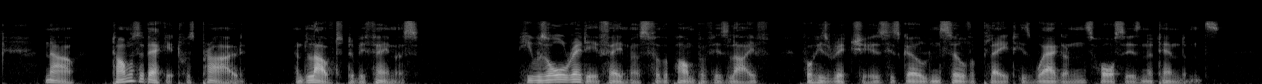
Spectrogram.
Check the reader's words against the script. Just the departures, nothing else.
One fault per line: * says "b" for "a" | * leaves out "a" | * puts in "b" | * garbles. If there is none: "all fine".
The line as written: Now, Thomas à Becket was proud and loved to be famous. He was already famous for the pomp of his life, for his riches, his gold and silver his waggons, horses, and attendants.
* puts in "plate"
